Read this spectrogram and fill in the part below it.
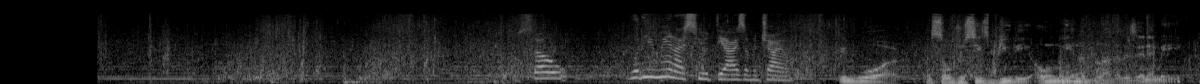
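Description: Oars splash gently in calm water as a boat is rowed.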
